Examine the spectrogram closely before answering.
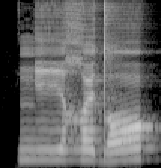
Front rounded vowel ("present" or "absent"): present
